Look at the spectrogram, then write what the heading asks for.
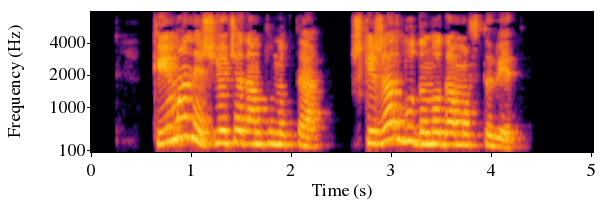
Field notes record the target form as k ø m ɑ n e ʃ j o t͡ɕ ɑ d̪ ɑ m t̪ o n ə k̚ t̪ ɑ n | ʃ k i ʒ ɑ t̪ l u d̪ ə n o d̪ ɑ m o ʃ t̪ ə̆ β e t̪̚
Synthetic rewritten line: k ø m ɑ n e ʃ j o t͡ɕ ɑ d̪ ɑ m t̪ u n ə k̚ t̪ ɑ | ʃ k e ʒ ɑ t̪ l u d̪ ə n o d̪ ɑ m o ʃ t̪ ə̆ β e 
